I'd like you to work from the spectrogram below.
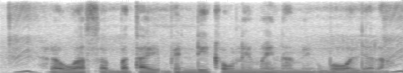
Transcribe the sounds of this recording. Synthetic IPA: ɾɐ̰uasɐbːət̪aːibʱɪɳɖikɐwneməɦina̰mẽbo̰ːə̰ld͡ʒa̰la

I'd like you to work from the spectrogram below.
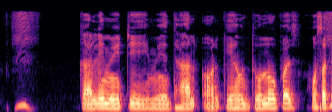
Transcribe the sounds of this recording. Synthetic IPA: kalimiʈimẽd̪ʱjaːnɔ̰ːɾɡemd̪oːnõpəhosəke

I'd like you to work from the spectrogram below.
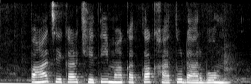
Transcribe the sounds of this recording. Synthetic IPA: pãːt͡ʃeːkəɽkʰeːt̪imãkət̪̚kakʰaːt̪ũɖaːɾboːn

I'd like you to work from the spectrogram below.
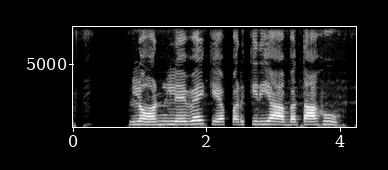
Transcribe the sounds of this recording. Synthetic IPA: lɔːnleːʋekepəɾkɪɾɪjabət̪aːɦuː

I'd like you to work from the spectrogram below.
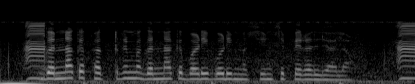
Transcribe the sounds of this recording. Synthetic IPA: ɡɐnːakepʰɛːk̚ʈəɾimẽɡɐnːakebɐɽibɐɽimɐʃiːnsepeːɾəld͡ʒaːlaː

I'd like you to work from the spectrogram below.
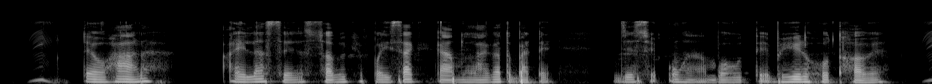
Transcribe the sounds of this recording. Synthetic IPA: ʈ̪eʊɦaɾ | aɪləsesəbʱkepəɪsake̥kamlaɡət̪baʈe | d͡ʒɛːseuɦãbəɦut̪ḛbʱiɾhot̪həbe

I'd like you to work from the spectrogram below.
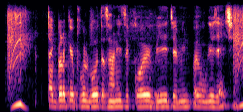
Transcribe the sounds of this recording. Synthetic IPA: t̪əɡəɽkepʰuːlboːʊt̪əsʰaːɽ̃iːsekoːibʱiːd͡ʒəmĩːnpəʊɡʱed͡ʒaːet͡ʃʰeː

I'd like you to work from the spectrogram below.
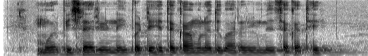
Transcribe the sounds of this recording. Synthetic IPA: moɾpit͡ɕʰlaɾiɳnaɦipəʈeɦet̪akamulad̪ubaɾaɾiɳmilsəkat̪ɦe

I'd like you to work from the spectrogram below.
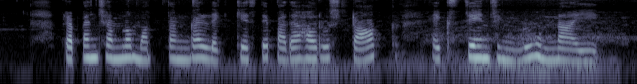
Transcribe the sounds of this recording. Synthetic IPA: pɾɐpɐɲt͡ʃɐmlo̞ːmɔt̪ːɐŋɡaːlekːe̞ːst̪e̞ːpɐd̪ɐɦaːɾusʈaːkekst͡ʃeːɲd͡ʒiŋɡlunːaːji

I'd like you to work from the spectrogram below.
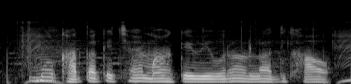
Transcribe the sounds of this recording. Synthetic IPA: mõːkʰaːt̪ãːket͡ʃʰɛːmãːɦkeʋeʋɾəɾlaːd̪ɪkʰaːoː

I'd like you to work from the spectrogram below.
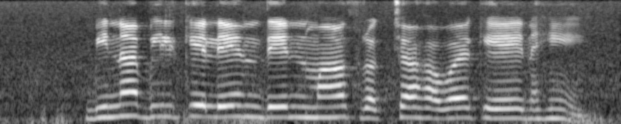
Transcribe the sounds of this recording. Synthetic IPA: binabilkelend̪enmãsuɾək̚t͡ʃʰaɦəʋəjkenəɦĩ

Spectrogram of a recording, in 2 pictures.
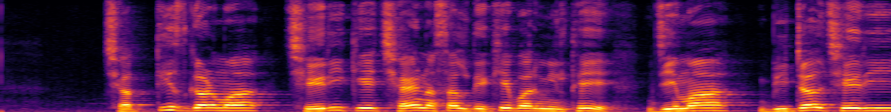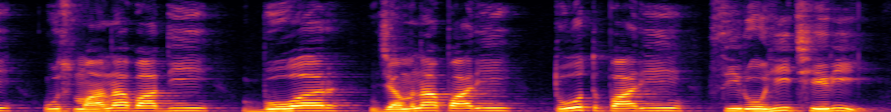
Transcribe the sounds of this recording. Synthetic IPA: t͡ʃʰət̪ːisɡəɽmət͡ʃʰeːɾiket͡ʃʰɛnəsəld̪ekʰebəɾmilt̪ʰed͡ʒemãbiʈəlt͡ʃʰeːɾi | usmaːnabaːd̪iboːəɾd͡ʒəmnapaːɾi | t̪oːt̪paːɾisiɾoːɦit͡ʃʰeːɾi

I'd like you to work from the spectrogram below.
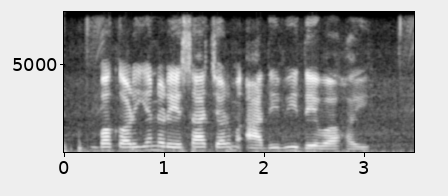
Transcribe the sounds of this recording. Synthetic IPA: bəkəɽijənɾeːsat͡ʃəɾmaːd̪ibʱid̪eːʋaɦəi

